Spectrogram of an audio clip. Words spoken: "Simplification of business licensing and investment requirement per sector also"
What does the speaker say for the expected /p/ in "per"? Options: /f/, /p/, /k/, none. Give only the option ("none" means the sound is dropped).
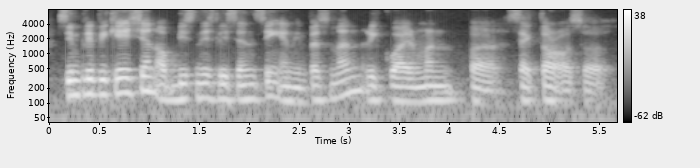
/p/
